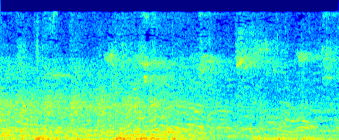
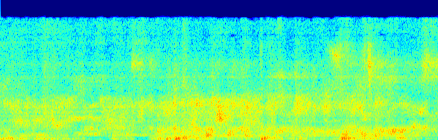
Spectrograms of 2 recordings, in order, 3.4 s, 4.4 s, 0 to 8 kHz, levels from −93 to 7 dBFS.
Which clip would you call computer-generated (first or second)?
second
